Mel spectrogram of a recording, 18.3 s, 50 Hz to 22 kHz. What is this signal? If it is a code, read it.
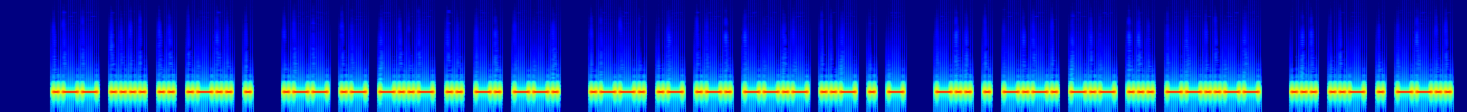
Morse code, heard as a keyed tone, about 20 wpm, 700 Hz. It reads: WHILE WAXING PARQUET DECKS, SUEZ
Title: Pangram Challenge v2 - 20wpm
